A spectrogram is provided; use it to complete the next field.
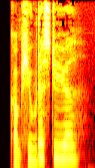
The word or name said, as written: computerstyret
